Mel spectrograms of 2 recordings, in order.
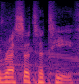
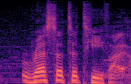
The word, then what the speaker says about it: Recitatif: So I looked it up. It allegedly recitatif. – Well, what a hana who? – Recitatif. – Let me try it. Recitatif.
